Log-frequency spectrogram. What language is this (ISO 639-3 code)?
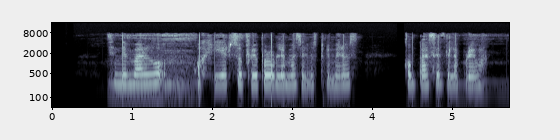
spa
